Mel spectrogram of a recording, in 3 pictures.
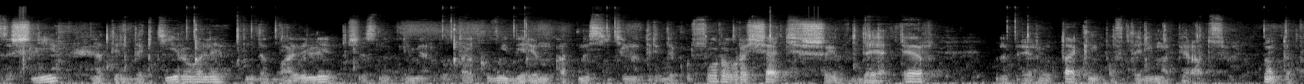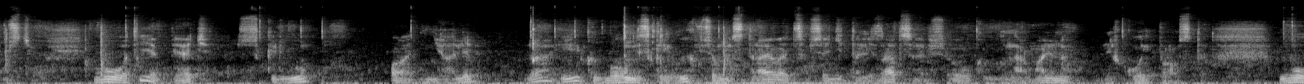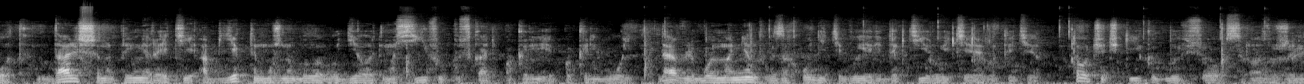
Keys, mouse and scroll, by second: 0.4 Tab, 1.1 s, 2.5 shift+click, 5.1-6.1 drag, 8.5 shift+d, 11.1 shift+r, 11.4 shift+r, 12.6 middle click, 12.9 Tab, 14.4-15.6 drag, 16.0 middle drag, 17.2-18.4 drag, 18.6 middle drag, 19.4 shift+middle drag, 20.2 middle drag, 22.8-24.3 middle drag, 25.8 click, 32.5 middle click, 33.4 Tab, 33.7 middle click, 34.7 click, 35.8 ctrl+z, 36.6 click, 37.5 click, 38.7 click.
